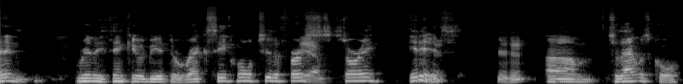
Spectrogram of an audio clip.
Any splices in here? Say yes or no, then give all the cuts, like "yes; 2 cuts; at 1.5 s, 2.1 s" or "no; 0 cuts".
no; 0 cuts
